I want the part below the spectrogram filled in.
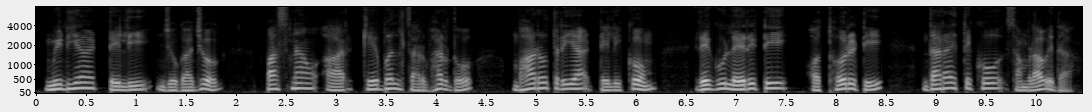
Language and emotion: Santali, neutral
